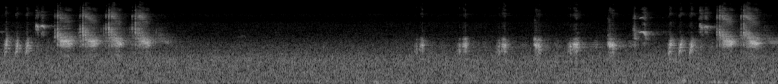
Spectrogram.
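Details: Asian brown flycatcher calling, recorded on 26 May 2015: short high chirps in two clusters, a quick burst of several notes near the start and another scattered run in the second half, separated by a quiet pause.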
